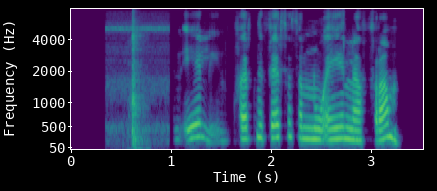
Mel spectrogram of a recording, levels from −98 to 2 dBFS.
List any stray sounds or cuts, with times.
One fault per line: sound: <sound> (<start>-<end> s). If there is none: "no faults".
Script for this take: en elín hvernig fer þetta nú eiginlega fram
sound: thud (0.6-0.8 s)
